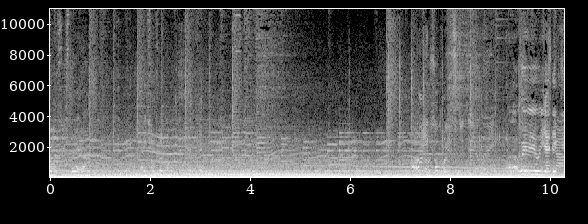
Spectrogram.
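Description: Engine drone and road noise heard inside the cabin of a small vintage car on the move, a steady low rumble that grows a little stronger in the middle. Music and brief voices are mixed in over it.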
